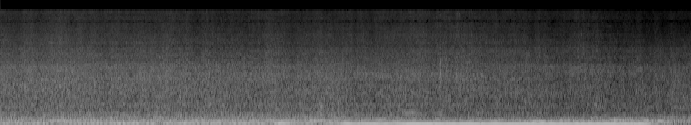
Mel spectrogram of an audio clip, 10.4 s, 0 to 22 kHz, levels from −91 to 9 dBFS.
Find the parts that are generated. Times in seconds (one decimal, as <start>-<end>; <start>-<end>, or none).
0.0-2.6; 4.0-6.5; 7.2-8.7; 9.3-10.4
